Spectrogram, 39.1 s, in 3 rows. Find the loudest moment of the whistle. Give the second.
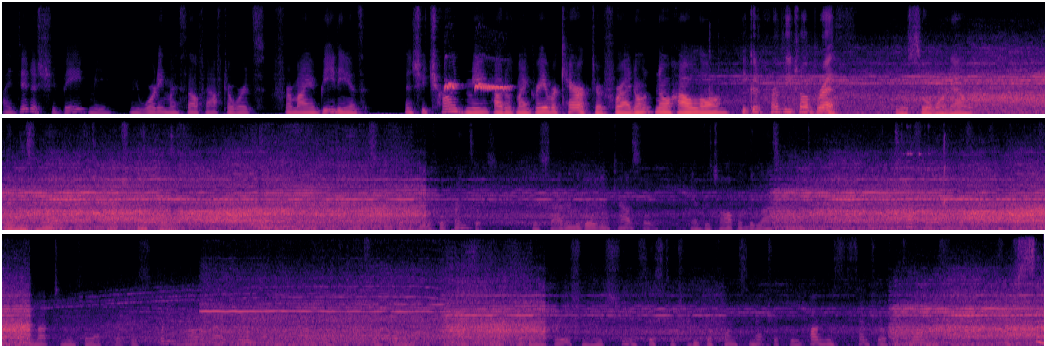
6 s.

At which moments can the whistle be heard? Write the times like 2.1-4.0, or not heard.
5.5-6.4, 24.2-24.9.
